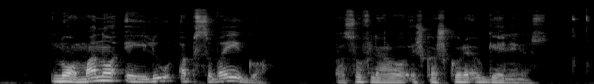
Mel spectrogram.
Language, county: Lithuanian, Tauragė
